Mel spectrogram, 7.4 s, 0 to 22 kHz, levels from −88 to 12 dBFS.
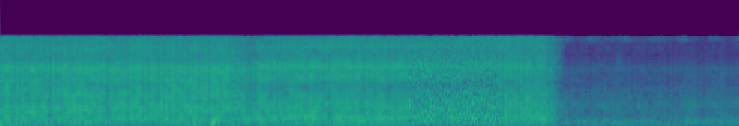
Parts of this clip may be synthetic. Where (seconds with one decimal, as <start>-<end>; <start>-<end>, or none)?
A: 0.0-4.1; 5.0-7.4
